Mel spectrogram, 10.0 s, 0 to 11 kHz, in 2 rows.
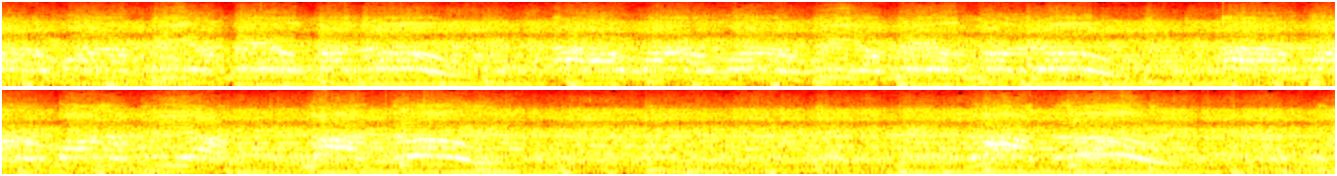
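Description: A late-1970s punk rock recording playing: a band of electric guitars, bass and drums, with repeated pitched notes that slide down in pitch over a steady bass line.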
